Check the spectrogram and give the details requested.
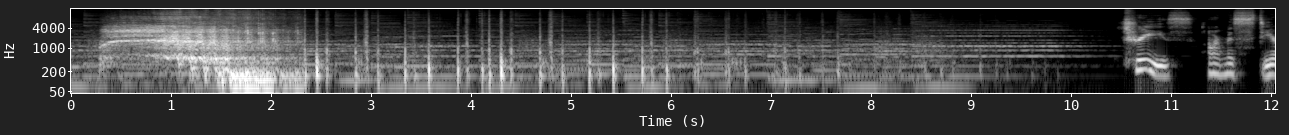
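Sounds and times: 
horse whinnying: 0:00.3 - 0:02.4
horse hooves galloping: 0:00.3 - 0:09.4
speech: 0:10.6 - 0:12.0.

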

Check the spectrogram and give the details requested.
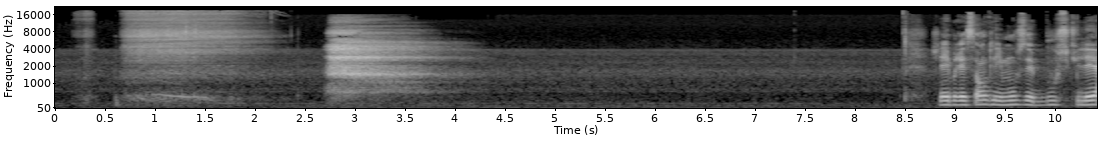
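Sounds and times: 
person taking a deep breath to calm down: 0:00.6 - 0:04.3
speech: 0:08.8 - 0:10.4.

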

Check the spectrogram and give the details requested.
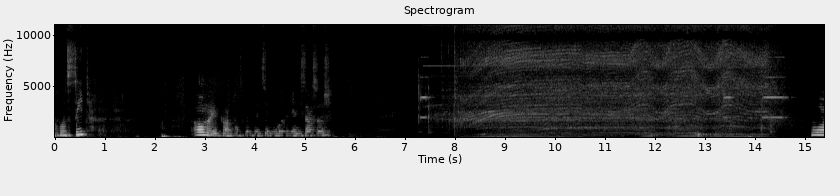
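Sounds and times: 
speech: 0:00.1 - 0:00.9, 0:02.8 - 0:05.6, 0:15.1 - 0:15.3
small remote-controlled toy helicopter rotor and motor whine flying indoors: 0:07.4 - 0:14.7.

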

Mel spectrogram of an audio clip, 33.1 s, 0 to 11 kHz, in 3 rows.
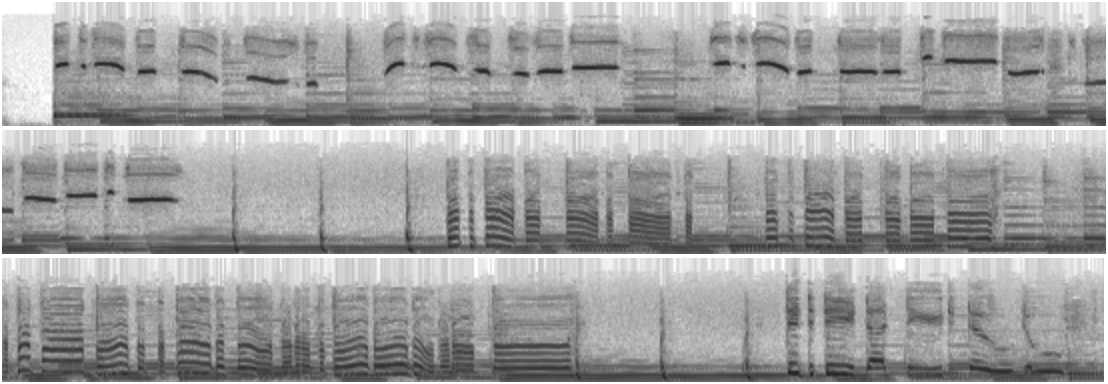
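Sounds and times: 
instrumental backing of a 1960s motion picture song: 0:00.0 - 0:33.0
whistled melody from a 1960s motion picture song: 0:00.5 - 0:12.9, 0:22.2 - 0:27.7.

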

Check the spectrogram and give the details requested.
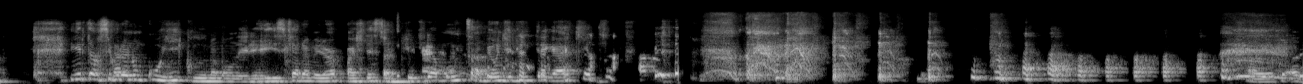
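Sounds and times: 
speech: 0:00.6 - 0:08.2
laughter: 0:04.0 - 0:07.0, 0:09.7 - 0:13.0
man's loud raspy smoker's cough: 0:05.1 - 0:10.3.

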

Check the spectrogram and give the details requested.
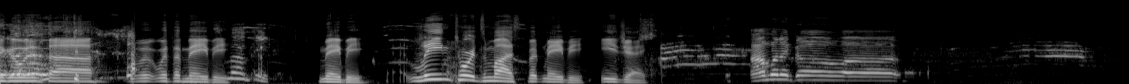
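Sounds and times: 
laughter: 0:00.0 - 0:02.3
speech: 0:00.0 - 0:06.7, 0:07.5 - 0:09.2
cat meowing: 0:06.6 - 0:07.6, 0:10.1 - 0:11.0.

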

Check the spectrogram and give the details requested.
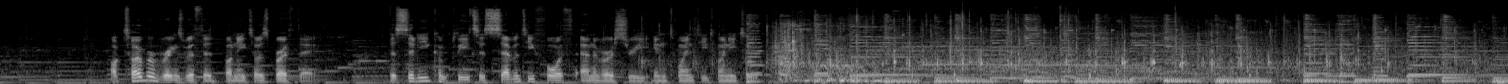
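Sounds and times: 
speech: 0:01.1 - 0:03.3, 0:03.9 - 0:08.7
many horse hooves clip-clopping in a horse procession in Bonito: 0:03.5 - 0:15.0.

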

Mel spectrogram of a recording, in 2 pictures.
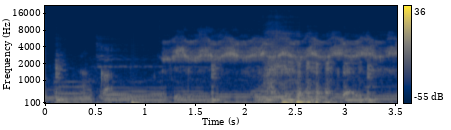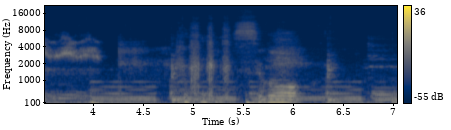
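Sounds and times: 
speech: 0:00.5 - 0:04.2, 0:05.0 - 0:07.0
person imitating a cicada by whistling and voicing while wiggling the lower lip: 0:01.2 - 0:04.1
laughter: 0:01.3 - 0:03.9, 0:04.8 - 0:05.6.

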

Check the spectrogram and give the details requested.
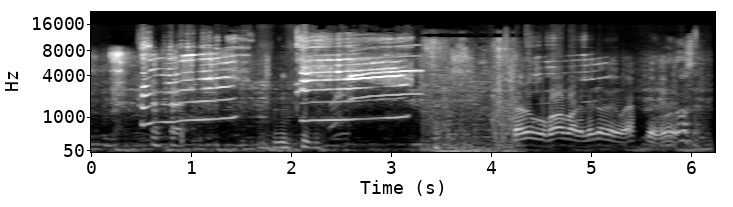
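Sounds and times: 
speech: 0:00.2 - 0:02.7, 0:04.3 - 0:06.2
child vocally imitating a superhero sci-fi power-up sound: 0:00.6 - 0:03.4.

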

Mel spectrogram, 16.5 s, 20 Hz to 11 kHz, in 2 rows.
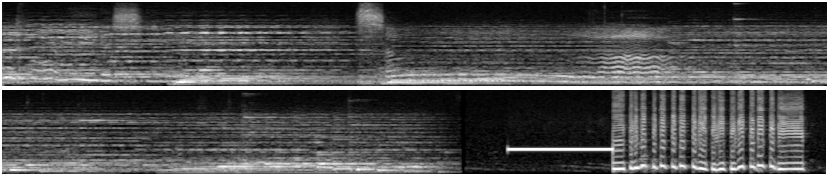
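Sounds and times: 
music: 0:00.0 - 0:12.8
loud choppy rapidly stuttering bursts: 0:14.4 - 0:16.4.

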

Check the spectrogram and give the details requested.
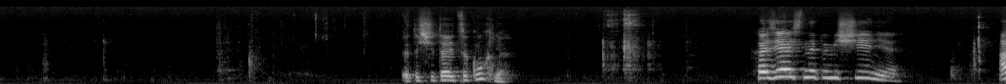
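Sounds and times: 
speech: 0:04.0 - 0:05.2, 0:07.6 - 0:09.1
dishes clinking while being washed: 0:06.0 - 0:06.6.

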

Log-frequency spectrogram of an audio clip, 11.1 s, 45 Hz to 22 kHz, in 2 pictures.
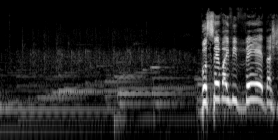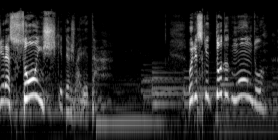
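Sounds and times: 
audience applauding: 0:00.0 - 0:04.6
sustained keyboard chords: 0:00.0 - 0:11.1
speech: 0:04.0 - 0:07.6, 0:09.3 - 0:11.1.

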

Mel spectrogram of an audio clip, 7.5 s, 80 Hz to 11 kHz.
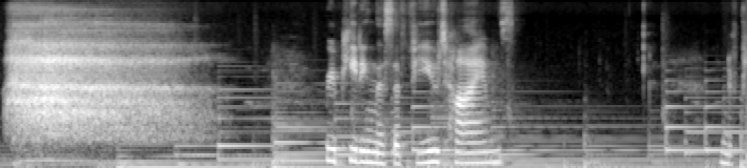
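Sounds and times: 
deep breath in and out through the nose or mouth: 0:00.0 - 0:03.2
speech: 0:03.3 - 0:05.2, 0:07.2 - 0:07.4.

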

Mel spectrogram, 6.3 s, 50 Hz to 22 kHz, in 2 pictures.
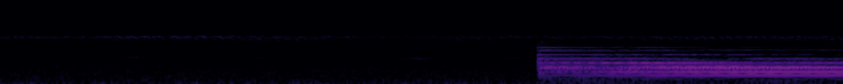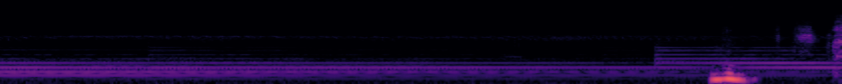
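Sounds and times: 
church bell striking with rich layered tone: 0:02.0 - 0:06.3
speech: 0:05.8 - 0:06.3.

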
